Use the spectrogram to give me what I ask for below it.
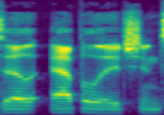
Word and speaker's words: Appalachian: So whoever that guy was that got mad at how I pronounced Appalachian State, I'm sorry, there's an I and an A and an N. That's E-N, not in. I can't help it. It's Appalachian State.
